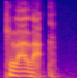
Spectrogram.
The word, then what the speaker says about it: Tlaloc: No, that was the text on the warlock weapon, the Tlaloc. – Tlaloc. You put the emphasis on the wrong syllable. Tlaloc. Tlaloc.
